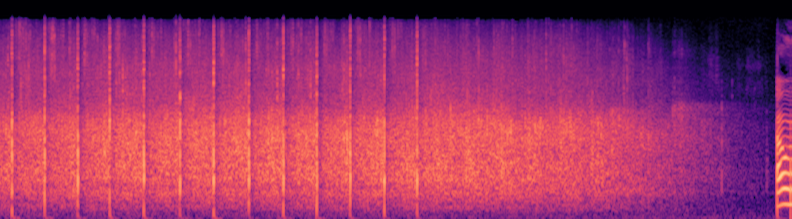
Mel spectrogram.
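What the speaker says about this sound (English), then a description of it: "And that deserves another round of applause." An audience at a university convocation gives a steady round of applause, with a few sharp rhythmic claps standing out over the crowd, fading away to near silence before a brief sound at the very end.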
